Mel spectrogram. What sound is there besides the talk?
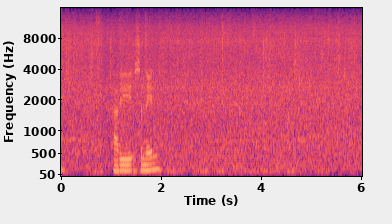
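morning rain falling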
